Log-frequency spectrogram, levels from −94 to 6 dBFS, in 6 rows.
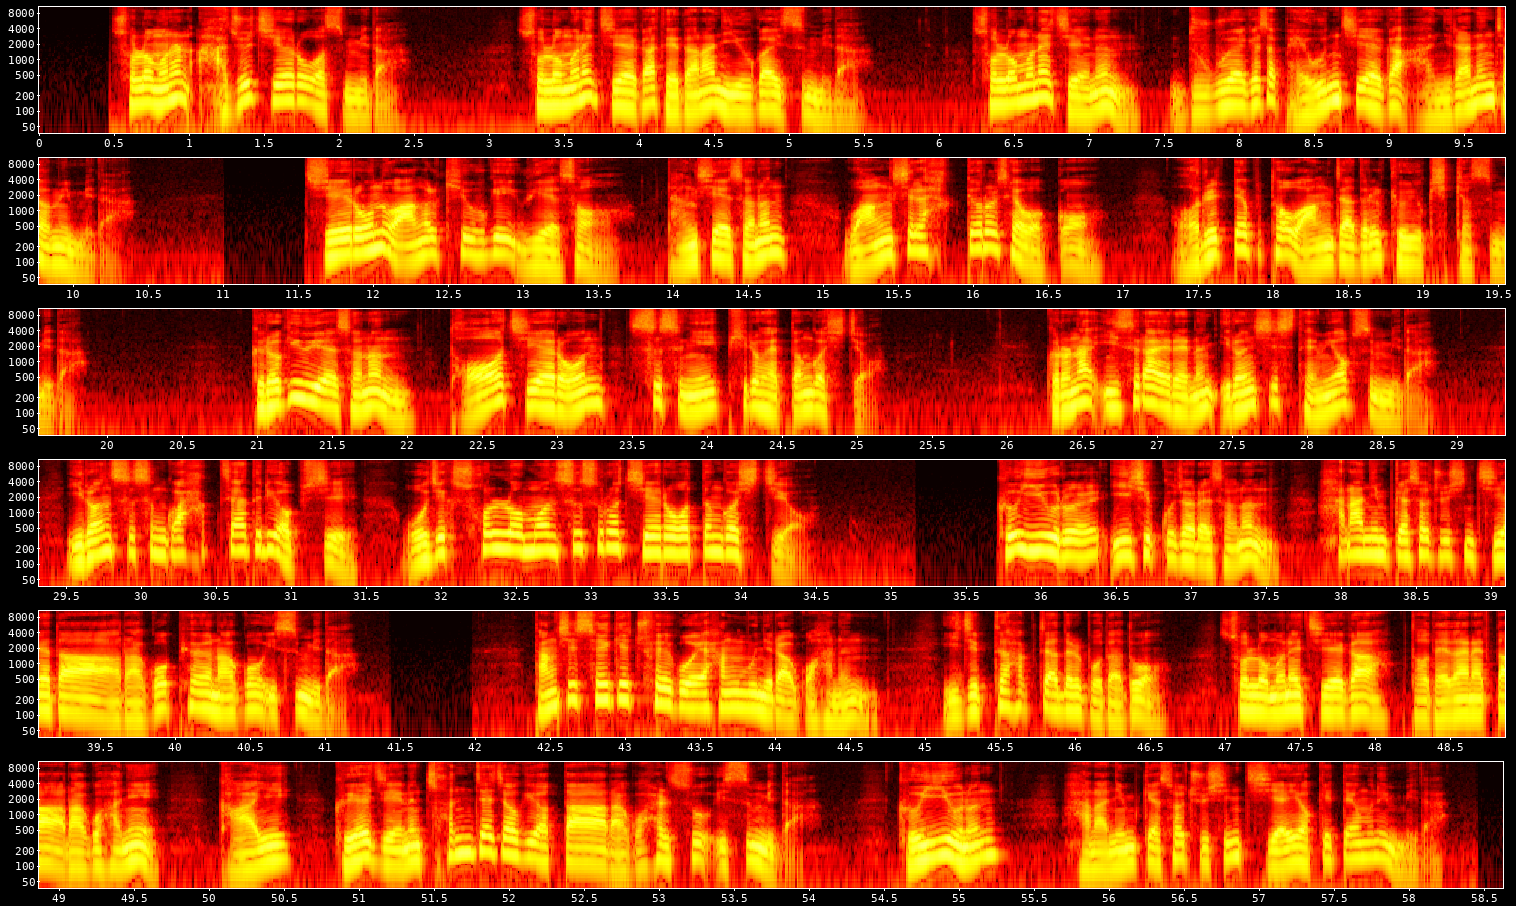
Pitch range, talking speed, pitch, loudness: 110-150 Hz, 280 characters per minute, 125 Hz, -18 LUFS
